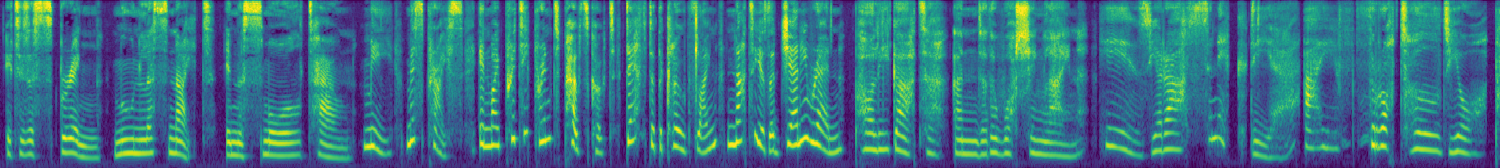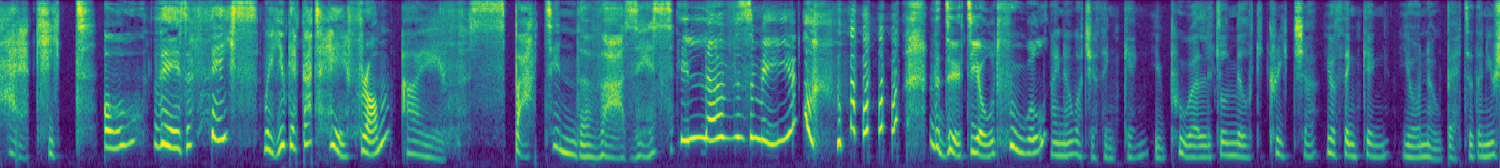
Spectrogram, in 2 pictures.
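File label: English UK Characters; GoLocalise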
